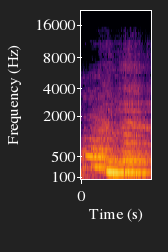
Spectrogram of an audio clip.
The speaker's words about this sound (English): The ambulance sirens sounded in the neighborhood with such shrillness that it frightened the animals in the zoo. The lion roared as if protesting all the commotion.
